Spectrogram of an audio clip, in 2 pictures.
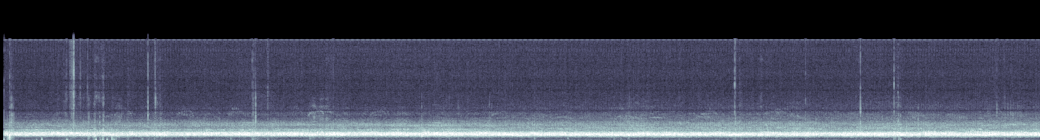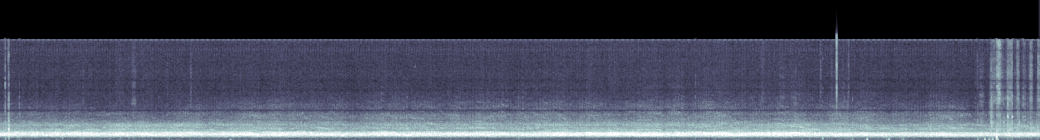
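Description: A huge mixed flock of sandhill cranes and geese calling in flight, countless overlapping calls blending into one dense, steady din.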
